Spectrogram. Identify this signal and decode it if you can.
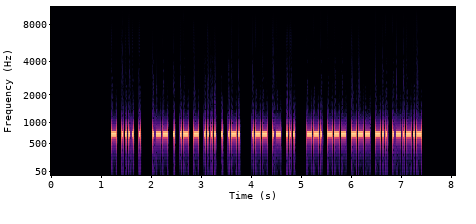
Morse code, heard as a keyed tone, about 34 wpm, 700 Hz. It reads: THE WEATHER WAS GOOD.
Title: Sentences from Top 1000 Words - Review Part 5 - 35wpm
